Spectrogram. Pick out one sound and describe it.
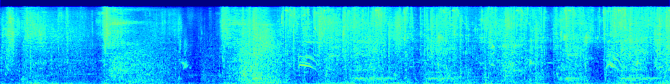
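Game sound effects whoosh and crackle in a busy fight.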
